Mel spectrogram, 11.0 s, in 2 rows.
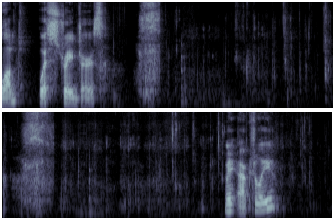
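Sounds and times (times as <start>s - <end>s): close chewing with wet mouth clicks: 2.3s - 9.3s, 10.1s - 11.0s.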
